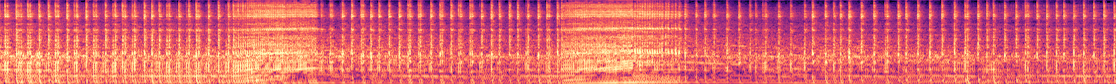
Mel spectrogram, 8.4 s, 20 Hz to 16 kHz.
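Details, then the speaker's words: 1980 Yamaha Towny two-stroke moped, sitting since 1992, cold start with welded exhaust pipe: rapid raspy crackle rises with two quick throttle blips and stays harsh and loud; muffler suspected to be a straight-through pipe without baffling. "What kind of muffler is this? I bet you it's a straight line inside there. I bet that's not even a muffler. Terrible."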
